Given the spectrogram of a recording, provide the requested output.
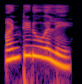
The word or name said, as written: ಅಂಟಿಡುವಲೆ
